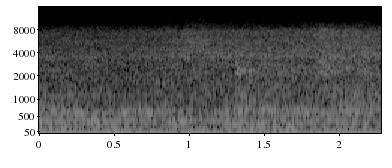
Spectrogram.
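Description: Chalk scratching on a blackboard as words are written, with short strokes about a second in and near the end, over a steady low background hum.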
